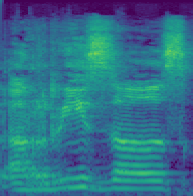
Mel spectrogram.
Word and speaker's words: Rizos: So that being the case, as you saw the title, I am finally getting into Rizos Curls. It's about damn time. You have to roll your R's.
